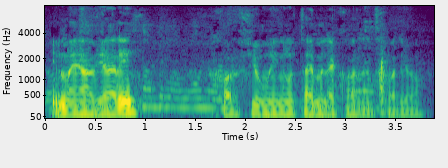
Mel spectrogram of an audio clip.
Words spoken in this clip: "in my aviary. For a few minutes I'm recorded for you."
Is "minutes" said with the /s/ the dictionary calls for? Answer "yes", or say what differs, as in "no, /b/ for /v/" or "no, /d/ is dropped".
no, /s/ is dropped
